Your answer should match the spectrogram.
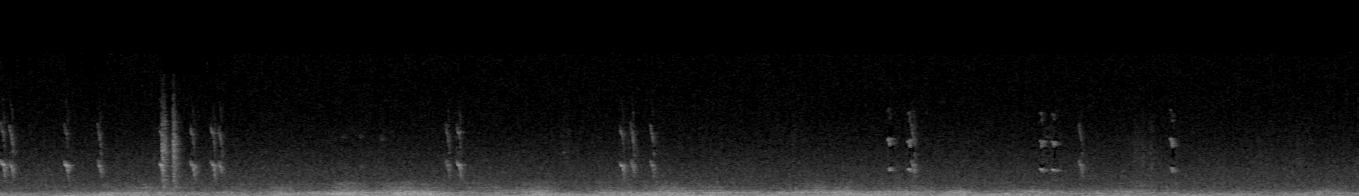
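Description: Faint, brief high chitter calls from a bird recur a few times over a steady low background rumble, each note short and thin.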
